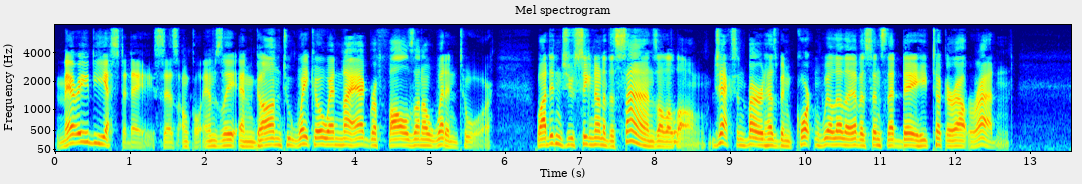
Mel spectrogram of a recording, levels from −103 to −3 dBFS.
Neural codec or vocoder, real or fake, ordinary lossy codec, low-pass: none; real; AAC, 48 kbps; 7.2 kHz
